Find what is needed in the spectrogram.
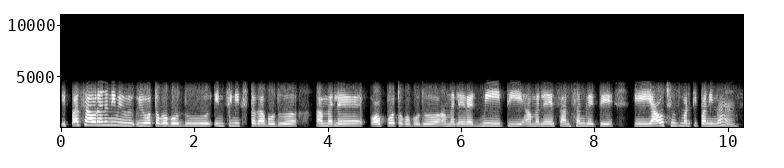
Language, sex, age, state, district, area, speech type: Kannada, female, 18-30, Karnataka, Dharwad, urban, conversation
